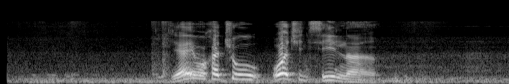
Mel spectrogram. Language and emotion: Russian, positive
